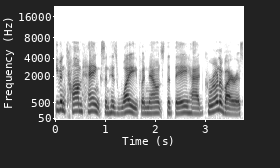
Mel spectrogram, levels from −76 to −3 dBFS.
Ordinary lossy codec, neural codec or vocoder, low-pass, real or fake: Opus, 24 kbps; none; 7.2 kHz; real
